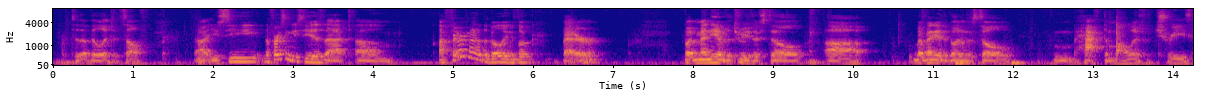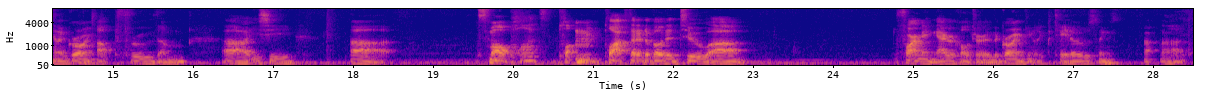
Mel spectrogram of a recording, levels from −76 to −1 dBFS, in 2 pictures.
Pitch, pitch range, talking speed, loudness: 105 Hz, 90-115 Hz, 145 wpm, -29 LUFS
